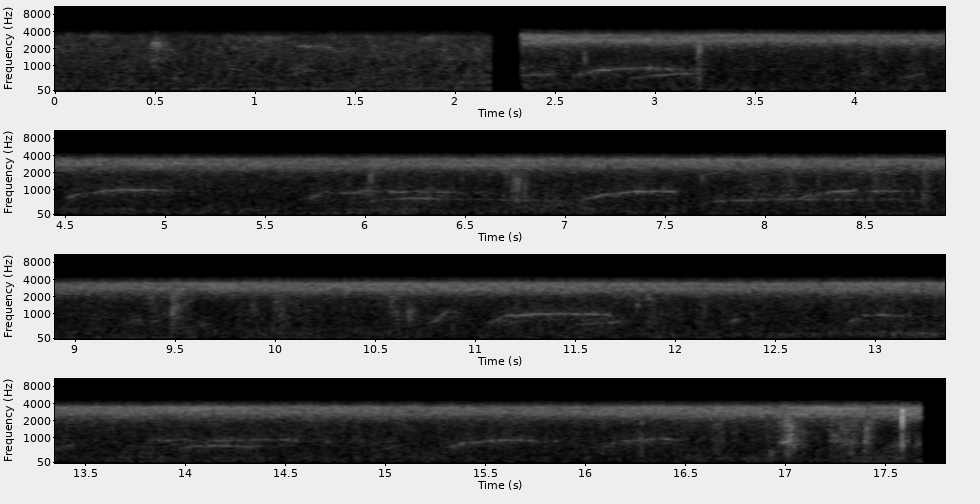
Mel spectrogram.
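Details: Gibbons in Thailand sing rising, swooping hoots over a loud, steady drone of forest insects.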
